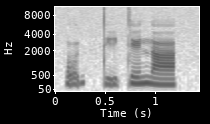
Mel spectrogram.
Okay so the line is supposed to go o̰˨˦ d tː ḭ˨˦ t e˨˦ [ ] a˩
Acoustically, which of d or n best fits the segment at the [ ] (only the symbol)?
n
